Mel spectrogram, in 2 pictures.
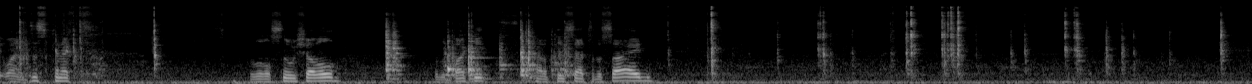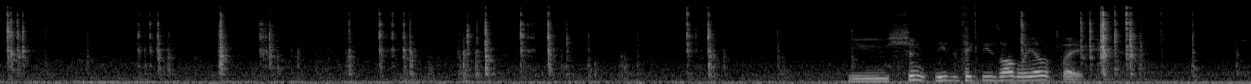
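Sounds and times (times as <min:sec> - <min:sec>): wrench clicking on bolts: 0:06.6 - 0:20.5, 0:22.2 - 0:25.0.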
